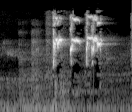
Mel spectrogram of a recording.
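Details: Fischer's lovebirds, a yellow pair, giving three short shrill chirps close together over faint low background hum.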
